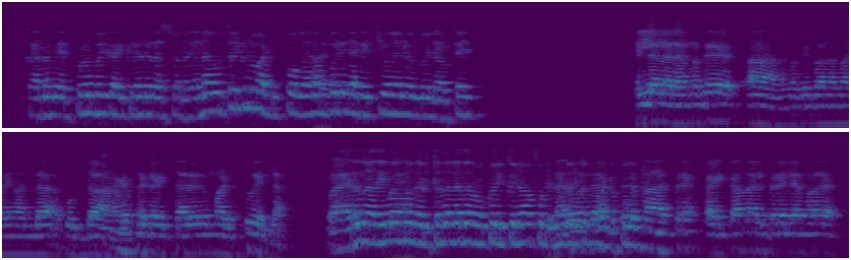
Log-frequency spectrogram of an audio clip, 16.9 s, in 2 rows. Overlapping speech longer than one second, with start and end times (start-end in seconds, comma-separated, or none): 13.9-15.1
